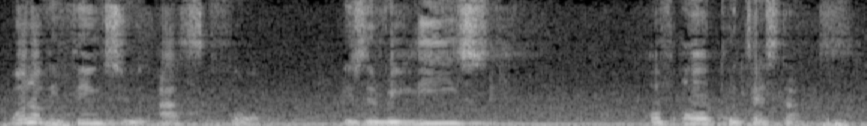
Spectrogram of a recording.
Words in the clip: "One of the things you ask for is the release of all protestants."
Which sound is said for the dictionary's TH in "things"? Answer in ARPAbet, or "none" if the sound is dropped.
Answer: TH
